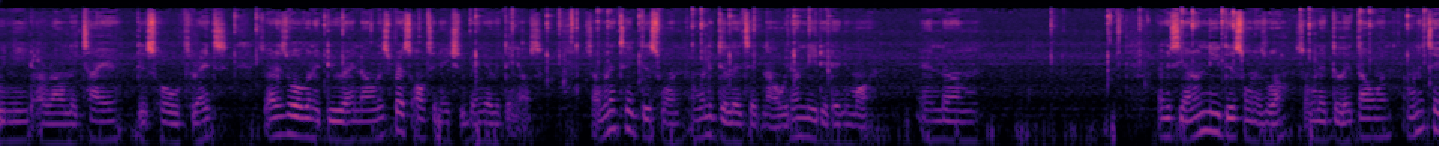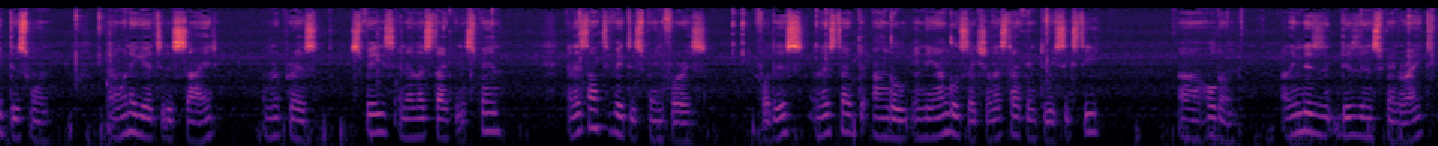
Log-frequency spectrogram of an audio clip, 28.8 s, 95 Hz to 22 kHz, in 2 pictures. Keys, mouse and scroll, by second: 1.0 scroll down 1, 2.4 middle click, 2.7 scroll up 1, 3.0 ctrl+s, 3.3 middle click, 4.6 alt+h, 4.8-6.1 middle drag, 5.3 scroll up 2, 6.1 right click, 6.5-11.9 middle drag, 6.9 x, 7.7-8.0 scroll up 2, 11.9-12.9 right drag, 12.9 x, 13.7 right click, 14.0 scroll down 2, 14.2-18.0 middle drag, 14.4 Tab, 16.0 KP_3, 18.0 space, 20.3-21.8 middle drag, 20.4 Return, 21.8-28.7 drag, 25.1 Return, 26.9 ctrl+z, 27.8-28.7 scroll up 2.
